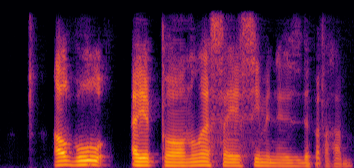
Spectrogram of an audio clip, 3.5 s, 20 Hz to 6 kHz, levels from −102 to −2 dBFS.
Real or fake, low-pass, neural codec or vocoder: fake; 5.4 kHz; codec, 16 kHz, 1.1 kbps, Voila-Tokenizer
